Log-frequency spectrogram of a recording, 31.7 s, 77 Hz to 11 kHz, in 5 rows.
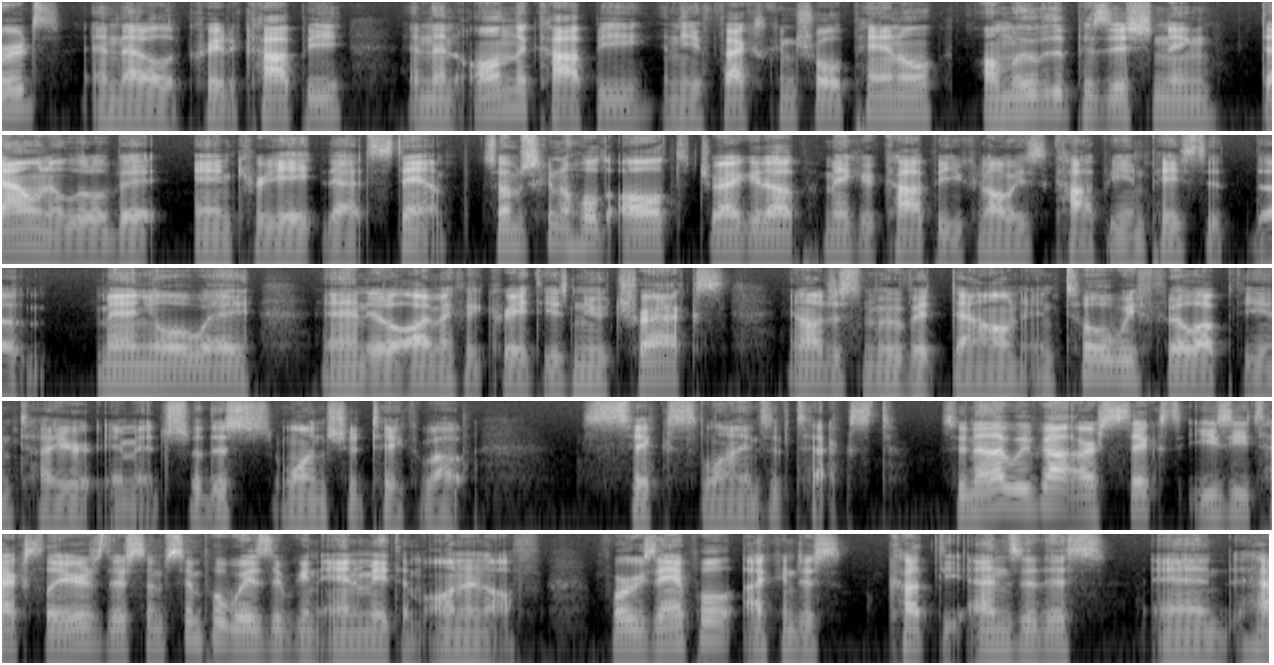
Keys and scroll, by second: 22.4 super+z, 23.3 space.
